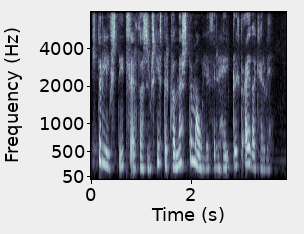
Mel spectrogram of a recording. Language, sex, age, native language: Icelandic, female, 30-39, Icelandic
